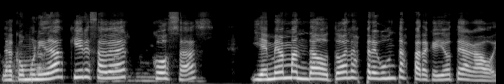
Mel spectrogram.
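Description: A woman with a high pitch speaks at a moderate pace in an animated tone and lively intonation, the sound dry with no echo against a quiet background. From Spain. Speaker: vocal coach. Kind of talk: interview. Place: studio. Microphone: studio mic.

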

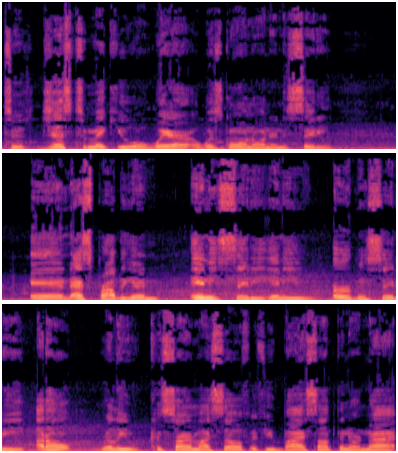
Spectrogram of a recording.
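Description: There is light background noise, and the sound is dry with no echo. A man speaks at a moderate pace with ordinary pitch variation. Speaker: vlogger. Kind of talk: casual vlog chat. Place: car. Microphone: phone near.

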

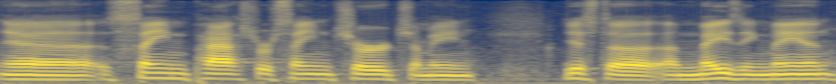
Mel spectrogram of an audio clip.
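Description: A man speaks at a fairly slow pace. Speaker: preacher. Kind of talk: sermon, informal story before it. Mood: warm, chatty. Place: church.

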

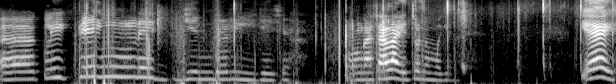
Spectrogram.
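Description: With noticeable background noise behind her, a woman speaks at a fairly slow pace and high pitch, with fairly even intonation, big swings in loudness and long, frequent pauses. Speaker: gaming YouTuber. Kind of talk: gameplay commentary. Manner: casual, rambling.

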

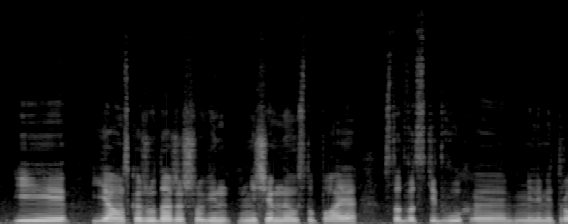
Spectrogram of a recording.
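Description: A man's voice has a dark, mellow tone and fairly even intonation in a dry sound with no echo. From Ukraine. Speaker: special forces officer. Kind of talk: on-camera briefing showing captured weapons. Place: open country. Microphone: lapel.

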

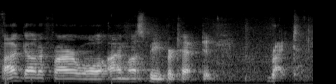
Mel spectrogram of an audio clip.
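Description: The speaker has an American accent and keeps a moderate pace. Light background noise can be heard. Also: man. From Texas. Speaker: IT security engineer. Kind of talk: conference talk. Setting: stage with audience. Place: meeting room. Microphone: camera far.

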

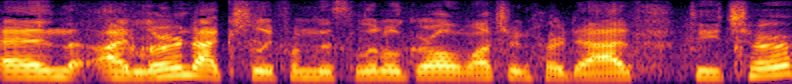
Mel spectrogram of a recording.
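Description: A man's high-pitched voice at a moderate pace, dry with no echo, over light background noise. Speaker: vlogger. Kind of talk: casual vlog chat. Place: open country. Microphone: phone near.

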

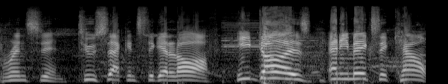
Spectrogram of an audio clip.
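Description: In an excited tone, a man with a high pitch speaks in a raised, projected voice at a fairly slow pace with ordinary pitch variation, over noticeable background noise. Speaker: basketball broadcaster. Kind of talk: live sports commentary. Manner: excited, punchy exclamations.

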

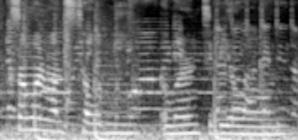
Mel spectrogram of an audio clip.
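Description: A woman speaks at a moderate pace while clear music plays behind her. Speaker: college student vlogger. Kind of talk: casual vlog chat. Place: car.

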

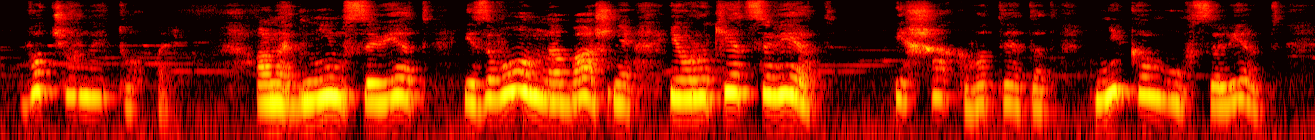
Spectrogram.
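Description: The voice moves at a very slow pace with very wide pitch swings, set in audible room echo with music in the background. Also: woman. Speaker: Russian language and literature teacher. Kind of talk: poetry reading. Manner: heartfelt, expressive. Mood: dramatic, expressive, wistful. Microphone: phone near.

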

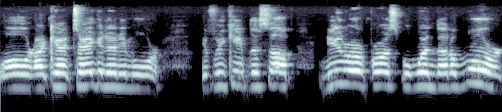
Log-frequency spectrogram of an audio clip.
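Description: At a moderate pace, a woman talks in a fairly high pitch with monotone, flat intonation. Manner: sarcastic, scornful.

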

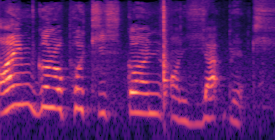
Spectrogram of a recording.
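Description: Using a put-on character voice, a woman talks in a high pitch at a fairly slow pace. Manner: put-on, playful, changing voice.

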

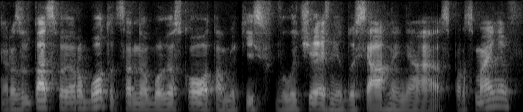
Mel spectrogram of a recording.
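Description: Recorded very cleanly against a silent background, a man speaks at a moderate pace with a dark, mellow tone and a fairly low pitch. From Kryvyi Rih, Ukraine. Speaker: kickboxer and coach. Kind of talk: livestream monologue. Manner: casual, hesitant with fillers.

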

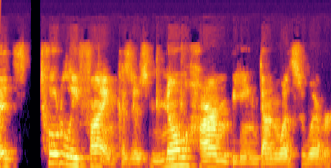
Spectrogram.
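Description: The man's intonation is lively. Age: 50s. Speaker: personal trainer and interview host. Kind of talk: interview. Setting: remote call. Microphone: video call.

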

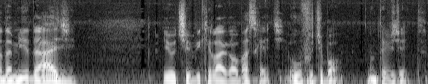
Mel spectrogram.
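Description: In a dry sound with no echo, a man talks at a very fast pace in a dark, mellow tone. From Rio Grande do Sul, Brazil. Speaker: professional basketball player; podcast guest. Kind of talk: casual podcast interview. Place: studio. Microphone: studio mic.

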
